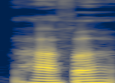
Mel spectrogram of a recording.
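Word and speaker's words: Rafael: It's spelled like Raphael, but it's Hafa. I don't know if we always just called him Hafa, because I guess the R's are pronounced like H's, and then Parente.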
